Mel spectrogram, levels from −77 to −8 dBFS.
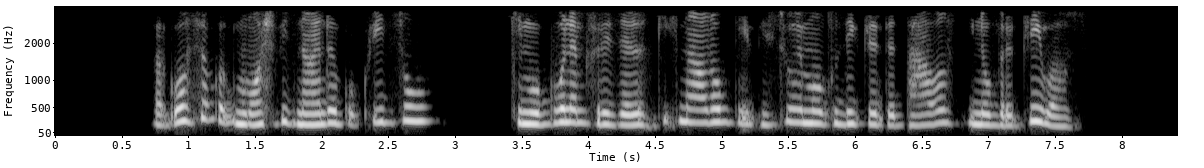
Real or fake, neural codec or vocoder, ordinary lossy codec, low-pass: fake; autoencoder, 44.1 kHz, a latent of 192 numbers a frame, MeloTTS; MP3, 32 kbps; 3.6 kHz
